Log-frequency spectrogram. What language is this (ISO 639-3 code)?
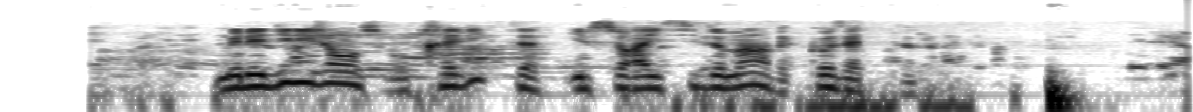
fra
